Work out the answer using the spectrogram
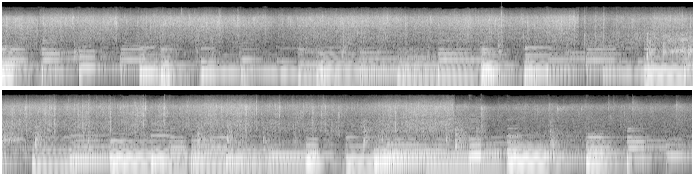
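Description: Sliced onions sizzling as they fry in hot oil in a frying pan, stirred with a wooden spatula, with the sizzle easing near the end. Background music with held low notes plays throughout.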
